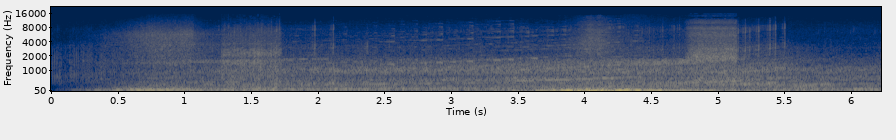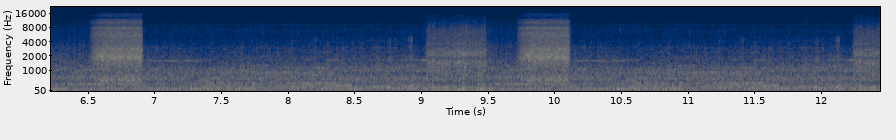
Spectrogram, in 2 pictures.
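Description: Sound-designed logo sting: a string of whooshes and gliding tones over a low rumble, with a deep boom about four seconds in, the loudest point.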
